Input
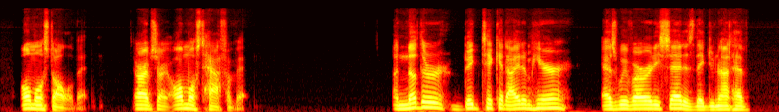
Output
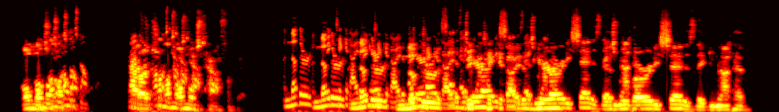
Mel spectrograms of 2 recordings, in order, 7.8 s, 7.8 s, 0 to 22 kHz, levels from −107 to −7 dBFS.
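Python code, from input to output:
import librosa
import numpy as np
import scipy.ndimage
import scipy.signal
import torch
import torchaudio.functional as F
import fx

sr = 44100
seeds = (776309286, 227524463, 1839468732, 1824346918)

y = fx.bin_expand(x, sr, power=3.0)
y = fx.high_shelf(y, sr, hz=6100.0, db=9.0)
y = fx.room_early_taps(y, sr, ms=(13, 25), db=(-7.5, -17.0))
y = fx.echo_pitch(y, sr, ms=162, semitones=3, count=3, db_per_echo=-3.0)
y = fx.env_lowpass_down(y, sr, base_hz=2000.0, full_db=-20.0)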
